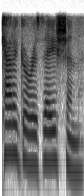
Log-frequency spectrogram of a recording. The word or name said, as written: categorization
